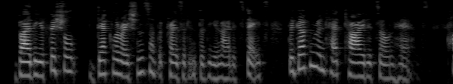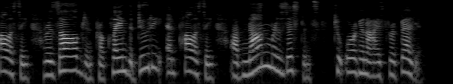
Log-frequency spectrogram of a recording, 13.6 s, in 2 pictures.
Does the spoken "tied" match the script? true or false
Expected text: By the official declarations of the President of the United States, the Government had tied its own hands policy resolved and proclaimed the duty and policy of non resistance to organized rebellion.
true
